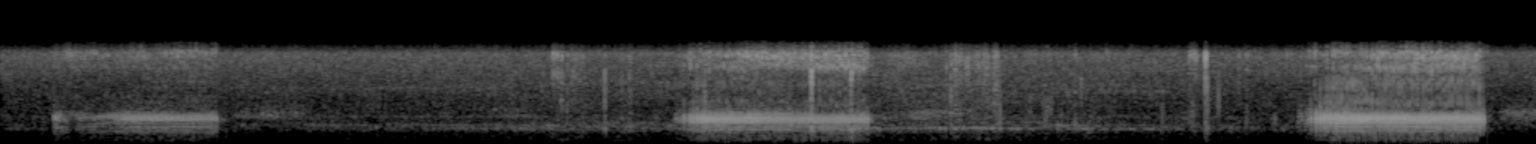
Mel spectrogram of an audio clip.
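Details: Three loud, buzzing snores of about one and a half seconds each, roughly every six seconds, over steady background hiss; snoring during sleep.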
